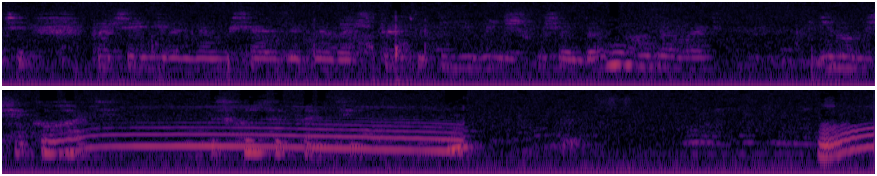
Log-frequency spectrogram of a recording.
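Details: A Sphynx cat, which habitually makes such odd sounds, gives a long, drawn-out meow that rises, holds, then falls away.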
